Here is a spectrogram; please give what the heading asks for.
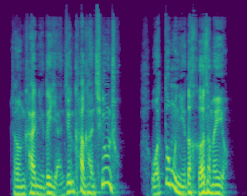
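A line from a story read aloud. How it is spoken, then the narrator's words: Angry. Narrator (Chinese): 郭小眼怒道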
